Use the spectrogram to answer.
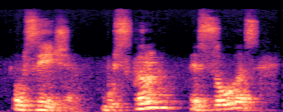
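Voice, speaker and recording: The pitch swings very widely, and there is audible echo from the room. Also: man. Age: 60s. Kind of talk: motivational livestream talk. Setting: livestream.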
